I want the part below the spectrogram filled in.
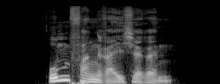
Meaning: inflection of umfangreich: 1. strong genitive masculine/neuter singular comparative degree 2. weak/mixed genitive/dative all-gender singular comparative degree
- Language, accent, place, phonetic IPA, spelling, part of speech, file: German, Germany, Berlin, [ˈʊmfaŋˌʁaɪ̯çəʁən], umfangreicheren, adjective, De-umfangreicheren.ogg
